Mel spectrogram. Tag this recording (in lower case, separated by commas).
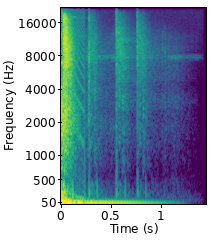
explosion, fireworks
